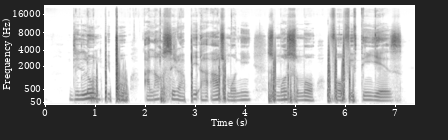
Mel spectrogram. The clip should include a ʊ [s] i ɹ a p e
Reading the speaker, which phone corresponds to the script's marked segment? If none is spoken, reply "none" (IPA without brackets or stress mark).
s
